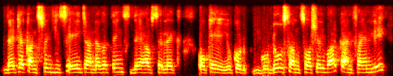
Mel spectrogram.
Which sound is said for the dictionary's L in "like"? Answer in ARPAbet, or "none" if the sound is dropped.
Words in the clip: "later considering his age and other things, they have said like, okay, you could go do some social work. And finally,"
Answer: L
